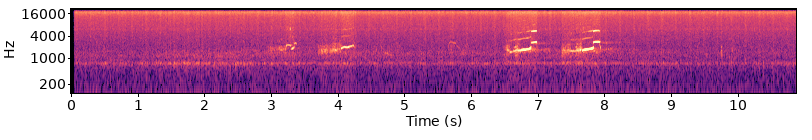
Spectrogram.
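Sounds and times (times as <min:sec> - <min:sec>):
Eurasian curlew Numenius arquata calling in spring: 0:02.9 - 0:05.0, 0:05.6 - 0:08.4.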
